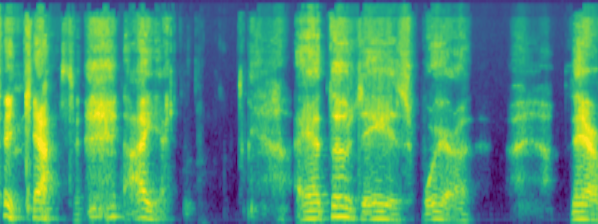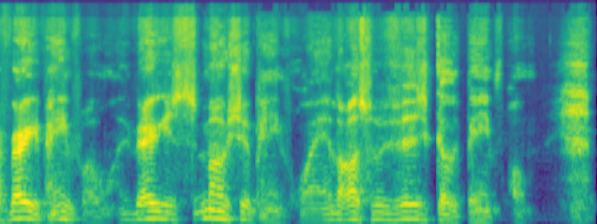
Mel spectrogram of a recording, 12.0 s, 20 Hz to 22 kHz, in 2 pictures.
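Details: Aphasia in a male stroke survivor about 15 years after stroke and brain injury; he was once mute, is half paralyzed and uses a wheelchair.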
